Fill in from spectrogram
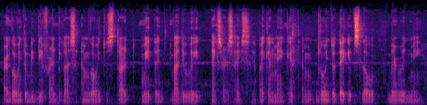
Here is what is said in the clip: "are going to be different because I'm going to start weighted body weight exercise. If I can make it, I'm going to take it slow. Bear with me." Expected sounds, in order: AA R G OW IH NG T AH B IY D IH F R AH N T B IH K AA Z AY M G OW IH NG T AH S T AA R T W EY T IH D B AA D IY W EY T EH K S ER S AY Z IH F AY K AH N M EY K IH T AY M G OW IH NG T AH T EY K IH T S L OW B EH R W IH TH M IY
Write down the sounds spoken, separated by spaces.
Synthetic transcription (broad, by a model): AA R G OW IH NG T AH B IY D IH F R AH N T B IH K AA S AY M G OW IH NG T AH S T AA R T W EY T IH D B AA D IY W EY T EH K S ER S AY S IH F AY K AH N M EY K IH T AY M G OW IH NG T AH T EY K IH T S L OW B EH R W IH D M IY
